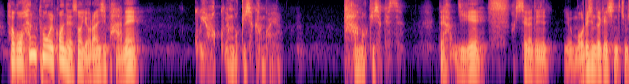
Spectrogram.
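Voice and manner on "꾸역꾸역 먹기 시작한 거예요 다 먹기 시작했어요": hushed, sheepish confession; confessional whisper. Real, not acted. Pastor confessing to the congregation that he ate it all, whispered. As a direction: whisper it like a guilty secret.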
